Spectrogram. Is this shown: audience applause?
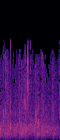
yes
